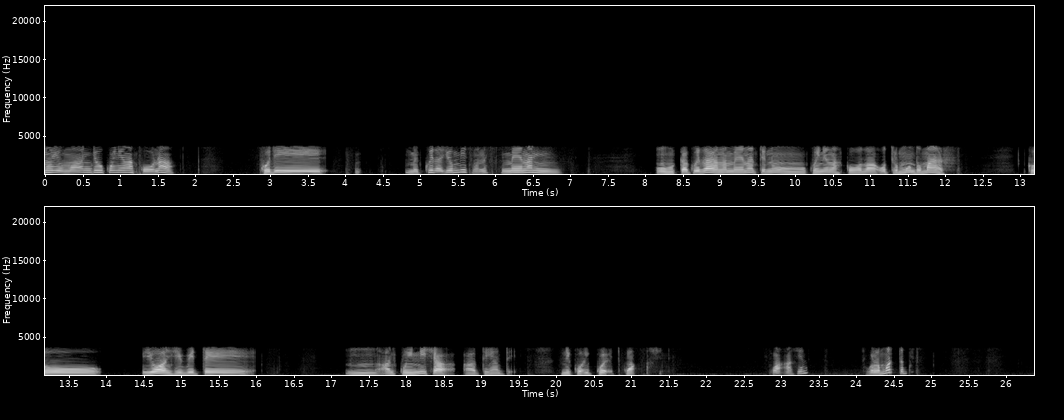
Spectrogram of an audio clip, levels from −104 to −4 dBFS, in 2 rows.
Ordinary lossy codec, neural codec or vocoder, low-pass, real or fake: none; none; 3.6 kHz; real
